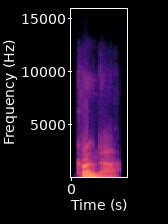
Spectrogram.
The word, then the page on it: krona: British English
